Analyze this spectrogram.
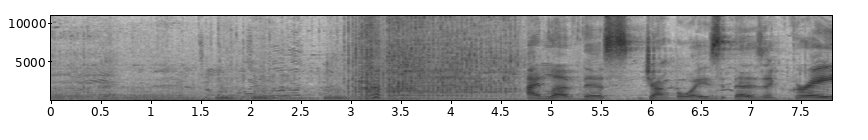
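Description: Motorcycle engines rumble as they roll slowly past.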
